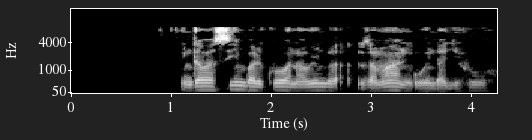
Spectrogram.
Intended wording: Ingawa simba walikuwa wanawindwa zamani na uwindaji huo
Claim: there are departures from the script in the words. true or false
true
